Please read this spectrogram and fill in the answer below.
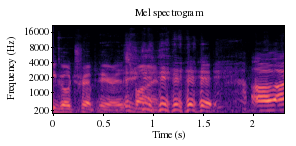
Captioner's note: laughs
